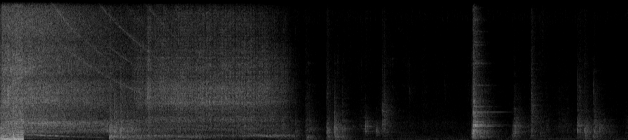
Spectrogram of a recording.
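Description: Angle grinder with a wire-wheel disc switched off and coasting down, its whine falling in pitch and fading away over several seconds. Then a few light knocks and one loud metallic clank about nine and a half seconds in, as the steel part is handled.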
